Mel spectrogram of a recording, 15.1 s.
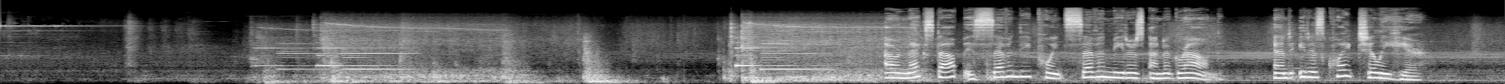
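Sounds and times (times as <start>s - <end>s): train running noise: 2.6s - 5.8s, 7.3s - 15.0s.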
